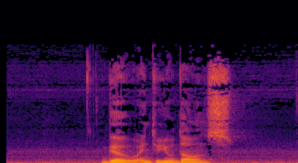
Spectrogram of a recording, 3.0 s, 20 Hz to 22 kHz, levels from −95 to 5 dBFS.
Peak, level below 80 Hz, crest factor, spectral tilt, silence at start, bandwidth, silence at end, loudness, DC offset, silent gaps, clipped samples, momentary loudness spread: -6 dBFS; -36 dBFS; 18 dB; -5 dB/octave; 0.05 s; 15.5 kHz; 0 s; -23 LUFS; under 0.1%; none; under 0.1%; 22 LU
